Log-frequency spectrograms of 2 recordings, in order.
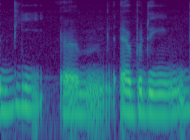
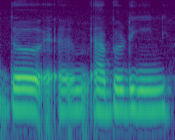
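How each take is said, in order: First: THE said as "thee" before Aberdeen; vowel-sound article. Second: THE said as "thuh" before Aberdeen; wrong article sound. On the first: Teacher corrects the university name, THE as "thee". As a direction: say "thee", hesitate, then Aberdeen. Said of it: "You have to say". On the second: Teacher quotes a student's mistake, THE as "thuh". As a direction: say "thuh", hesitate, then Aberdeen. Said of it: "ये एक big mistakes होंगी". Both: Shown as a demonstration.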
